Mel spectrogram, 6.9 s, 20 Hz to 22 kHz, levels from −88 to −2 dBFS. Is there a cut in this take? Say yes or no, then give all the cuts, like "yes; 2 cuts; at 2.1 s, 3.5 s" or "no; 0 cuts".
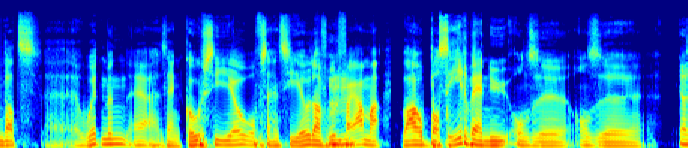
yes; 1 cut; at 3.9 s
